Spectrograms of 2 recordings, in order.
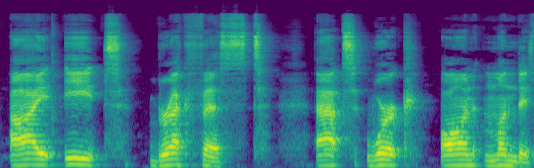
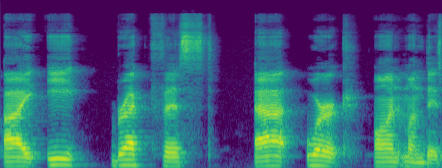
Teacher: Yo como los tés finales porque soy estadounidense.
